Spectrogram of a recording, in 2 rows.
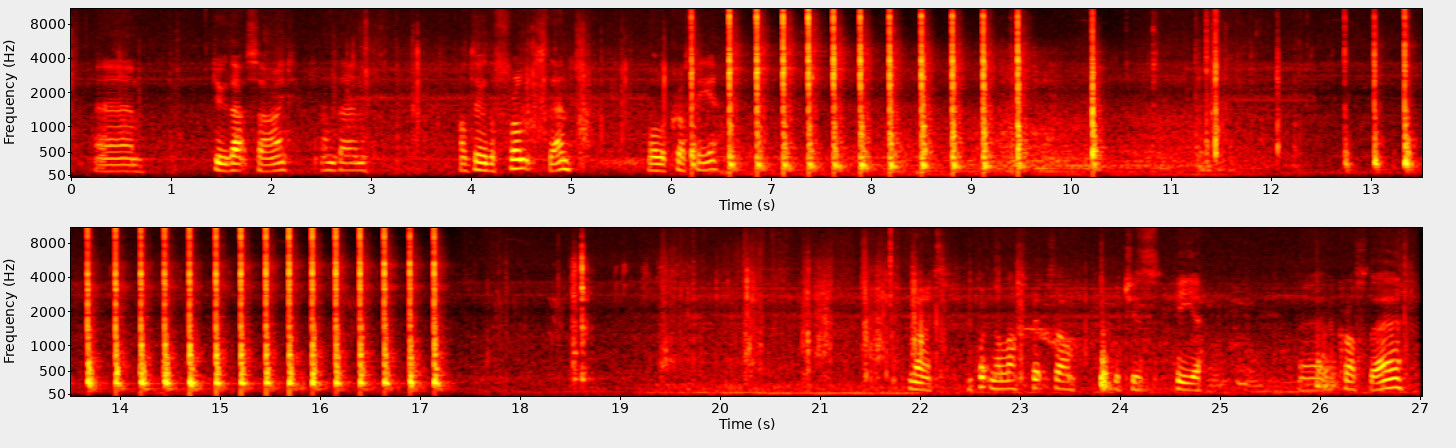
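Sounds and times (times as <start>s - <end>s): hammer striking wooden boards: 6.2s - 10.4s, 13.0s - 17.4s.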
